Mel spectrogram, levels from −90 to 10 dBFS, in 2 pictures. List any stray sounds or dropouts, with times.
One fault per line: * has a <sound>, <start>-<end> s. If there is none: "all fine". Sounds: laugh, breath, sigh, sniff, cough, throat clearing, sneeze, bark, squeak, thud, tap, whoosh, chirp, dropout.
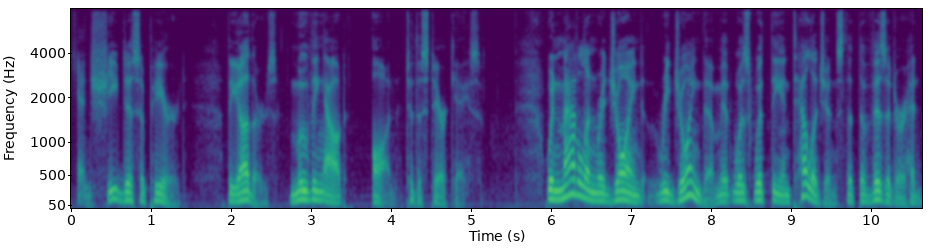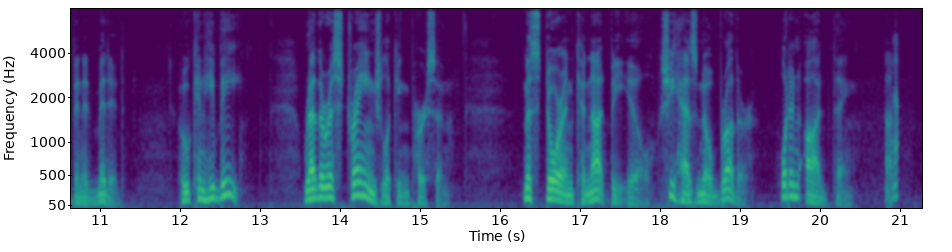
* has a laugh, 20.8-21.0 s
